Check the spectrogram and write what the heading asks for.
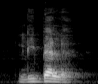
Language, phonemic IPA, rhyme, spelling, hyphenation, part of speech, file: Dutch, /ˌliˈbɛ.lə/, -ɛlə, libelle, li‧bel‧le, noun, Nl-libelle.ogg
- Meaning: alternative form of libel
